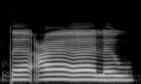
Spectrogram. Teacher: تو اس کو جہاں کھینچ کر 1 الف کے برابر کھینچ کر پڑھیں گے، وہیں اس کو پڑھنے کا طریقہ یہ ہے کہ نرم آواز کے ساتھ لو کو ہم نرم آواز کے ساتھ جلدی ادا کریں گے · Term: حروف لین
